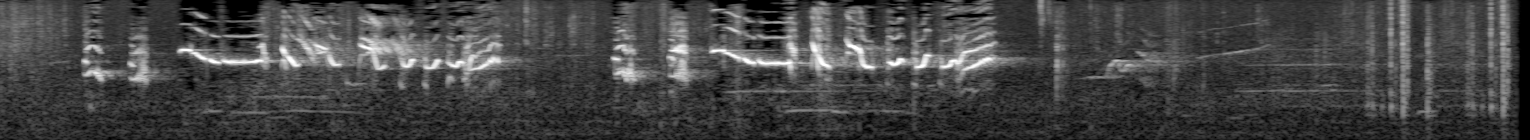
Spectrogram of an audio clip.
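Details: Young Oriental magpie-robin singing strongly as a wild bird comes near: two fast rolling phrases of warbled, trilled whistles, each lasting about one and a half seconds, then a single soft note and some sharp clicks.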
